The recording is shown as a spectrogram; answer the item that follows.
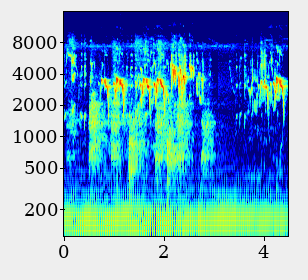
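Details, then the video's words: Sooty-headed bulbul, called very fierce, sings in cengkram style: clear, sharply falling notes repeated in a quick run, a pause, then a few more, over a constant low hum. "poin cengkram burung kutilang super ganas"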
